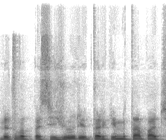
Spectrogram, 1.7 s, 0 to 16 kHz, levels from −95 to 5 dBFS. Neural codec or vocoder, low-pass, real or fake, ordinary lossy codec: none; 14.4 kHz; real; Opus, 16 kbps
